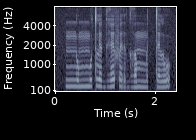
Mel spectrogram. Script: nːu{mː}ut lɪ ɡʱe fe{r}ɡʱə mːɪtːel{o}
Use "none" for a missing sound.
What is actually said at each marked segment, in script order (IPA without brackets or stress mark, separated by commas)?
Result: mː, r, u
